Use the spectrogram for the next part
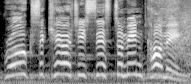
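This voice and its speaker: A woman playing a brisk, analytical crewmate in a science-fiction video game, speaking formally and precisely. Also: very high-pitched. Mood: alert. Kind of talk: scripted video game dialogue. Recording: game music under dialogue.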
